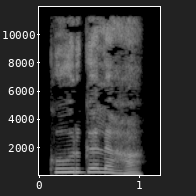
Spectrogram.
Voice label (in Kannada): "ಕೂರ್ಗಲಹ", Kannada; kūrgalaha; noun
